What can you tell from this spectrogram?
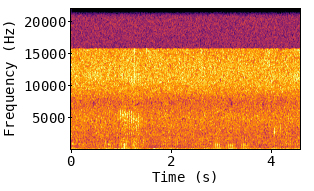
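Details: Siberian forest cat kitten, four months old, grooming itself while it purrs. The continuous deep, even drone carries a few quiet licking sounds over it.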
